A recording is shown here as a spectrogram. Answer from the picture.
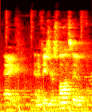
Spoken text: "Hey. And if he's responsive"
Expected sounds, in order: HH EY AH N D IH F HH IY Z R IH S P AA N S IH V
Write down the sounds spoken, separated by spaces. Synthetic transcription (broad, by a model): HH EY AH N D IH F HH IY Z R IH S P AA N S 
